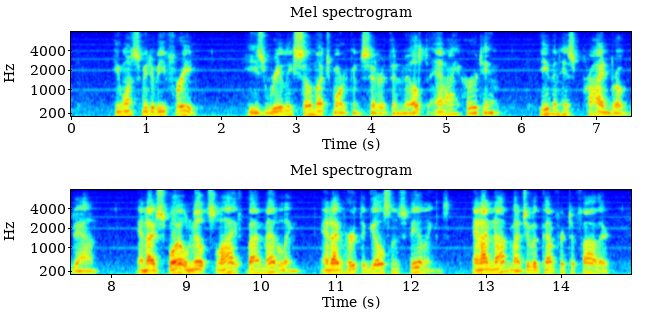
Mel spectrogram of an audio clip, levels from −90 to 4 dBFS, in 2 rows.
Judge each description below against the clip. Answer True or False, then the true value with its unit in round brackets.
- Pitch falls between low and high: False (130 Hz)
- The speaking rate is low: False (180 wpm)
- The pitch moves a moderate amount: True (4.5 semitones)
